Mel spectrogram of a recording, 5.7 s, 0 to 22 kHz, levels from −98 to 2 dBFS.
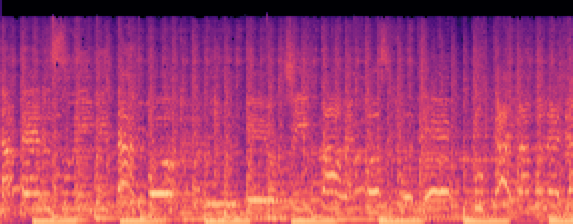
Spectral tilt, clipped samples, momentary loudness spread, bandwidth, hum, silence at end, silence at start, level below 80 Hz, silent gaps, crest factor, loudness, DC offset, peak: -5.5 dB/octave; under 0.1%; 4 LU; 16 kHz; none; 0 s; 0 s; -18 dBFS; none; 10 dB; -14 LUFS; under 0.1%; -2 dBFS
